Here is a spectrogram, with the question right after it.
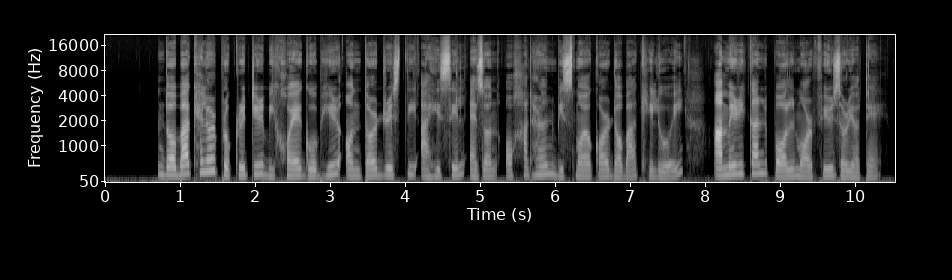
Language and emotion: Assamese, neutral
